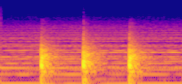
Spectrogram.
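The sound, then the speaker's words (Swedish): Three evenly spaced knocks on a door, each a sharp, resonant thud with a short decay, clear with nothing else around them. “Nu är lite väl mycket knack och han pratar om knack ner och det är allt. Det, ja, ska jag öppna eller?”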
